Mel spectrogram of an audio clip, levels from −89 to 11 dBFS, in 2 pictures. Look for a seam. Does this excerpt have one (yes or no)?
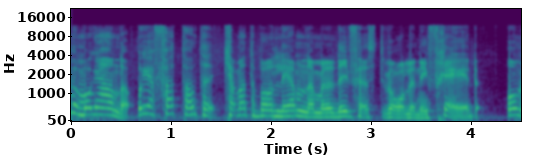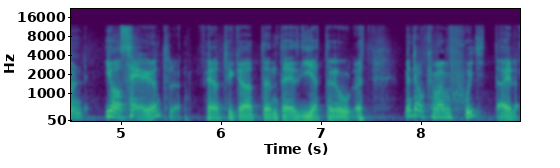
no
